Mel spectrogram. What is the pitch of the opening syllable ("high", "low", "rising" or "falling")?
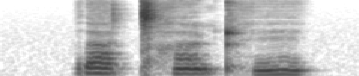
high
